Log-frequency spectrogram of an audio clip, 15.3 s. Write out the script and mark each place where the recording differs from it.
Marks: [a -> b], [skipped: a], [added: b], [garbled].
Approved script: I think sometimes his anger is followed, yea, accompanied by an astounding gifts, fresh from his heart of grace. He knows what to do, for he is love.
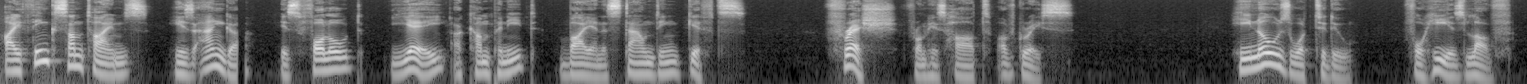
I think sometimes his anger is followed, yea, accompanied by an astounding gifts, fresh from his heart of grace. He knows what to do, for he is love.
